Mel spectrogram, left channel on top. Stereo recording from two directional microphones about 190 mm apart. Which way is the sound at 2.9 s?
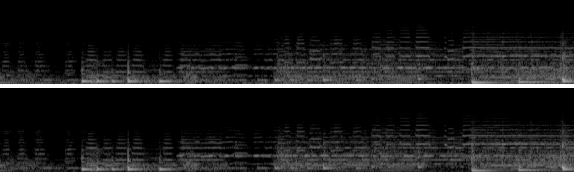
25° left (ahead or behind).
